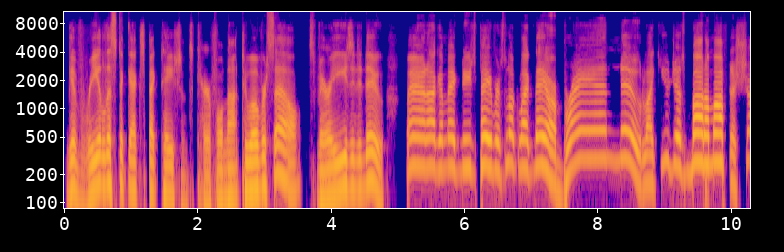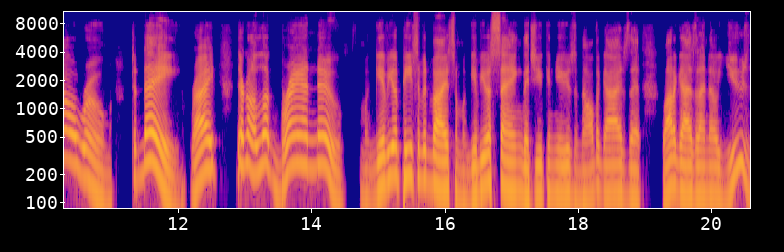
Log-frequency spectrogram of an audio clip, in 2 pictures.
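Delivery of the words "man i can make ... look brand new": high, hyped-up pitch to the customer; overselling salesman. Retold or imitated. Contractor overselling a homeowner, high and hyped. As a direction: gush like a pushy salesman promising miracles.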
